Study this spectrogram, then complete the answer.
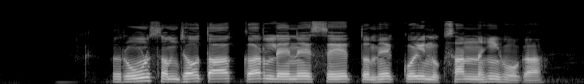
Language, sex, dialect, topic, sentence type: Hindi, male, Marwari Dhudhari, banking, statement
